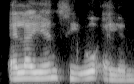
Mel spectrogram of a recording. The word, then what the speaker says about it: Lincoln: ABRAHM Abraham, LINCOLN, where L is silent, Abraham Lincoln, right?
